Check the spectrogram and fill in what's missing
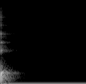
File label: EPerc, Alesis DM-PRO; 300 Drum Machines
